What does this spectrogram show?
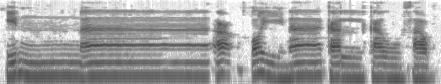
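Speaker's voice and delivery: slow, sustained recitation with long held vowels; Qur'an recitation. Shown as a demonstration. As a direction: recite it slowly as a model for pupils. Contoh bacaan ayat. (tilawah pelan dengan bacaan panjang)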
